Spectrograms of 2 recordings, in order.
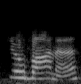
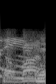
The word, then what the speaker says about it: Giovanna: Well, it's pronounced Giovanna, thank you. Giovanna.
